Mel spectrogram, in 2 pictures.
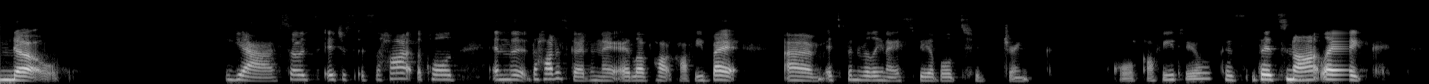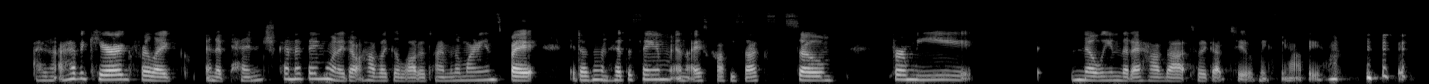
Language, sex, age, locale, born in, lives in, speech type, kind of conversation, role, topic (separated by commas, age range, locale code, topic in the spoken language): English, female, 30-34, en-US, United States, United States, conversation, unstructured, none, How do small moments of happiness shape your everyday life?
